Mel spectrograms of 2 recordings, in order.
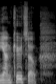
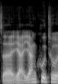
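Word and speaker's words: Yan Couto: But Jan Couto is... Jan Kaut, I think, is how you actually pronounce him, but I get it wrong all the time.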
